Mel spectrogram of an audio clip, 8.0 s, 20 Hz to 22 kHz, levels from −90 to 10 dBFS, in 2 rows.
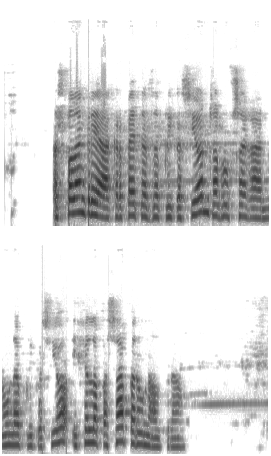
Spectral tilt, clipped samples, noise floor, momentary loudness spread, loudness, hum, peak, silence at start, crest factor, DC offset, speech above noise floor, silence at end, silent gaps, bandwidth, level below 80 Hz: -7 dB/octave; under 0.1%; -42 dBFS; 13 LU; -17 LUFS; none; -2 dBFS; 0.75 s; 16 dB; under 0.1%; 26 dB; 0.7 s; none; 7 kHz; -60 dBFS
